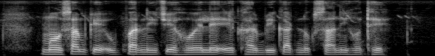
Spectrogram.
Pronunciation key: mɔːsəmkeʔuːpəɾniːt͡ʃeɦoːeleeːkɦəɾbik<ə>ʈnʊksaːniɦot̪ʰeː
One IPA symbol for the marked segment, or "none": ə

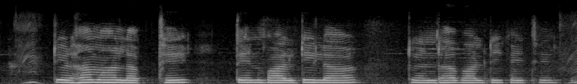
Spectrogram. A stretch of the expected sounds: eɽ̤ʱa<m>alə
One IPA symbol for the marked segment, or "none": m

